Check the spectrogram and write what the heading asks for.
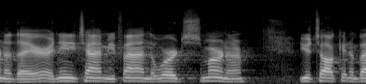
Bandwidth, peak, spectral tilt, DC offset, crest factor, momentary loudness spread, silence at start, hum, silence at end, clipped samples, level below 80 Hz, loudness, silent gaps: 14 kHz; -4 dBFS; -4.5 dB/octave; under 0.1%; 20 dB; 7 LU; 0 s; none; 0 s; under 0.1%; -64 dBFS; -23 LUFS; none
